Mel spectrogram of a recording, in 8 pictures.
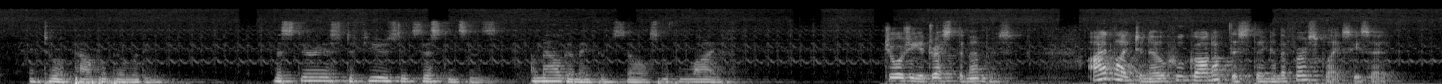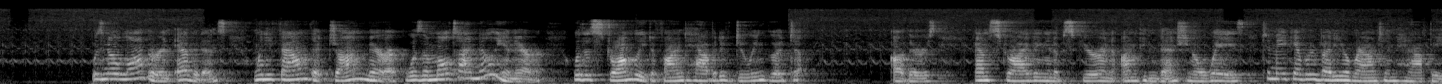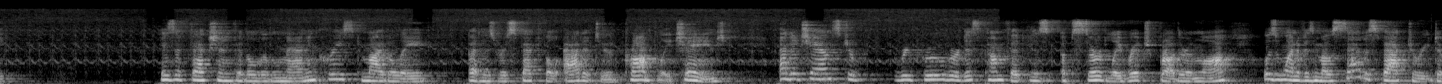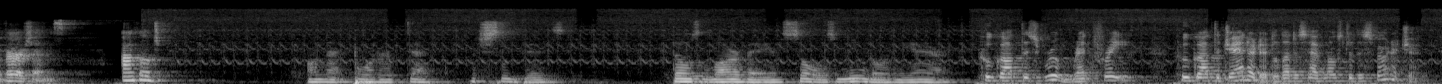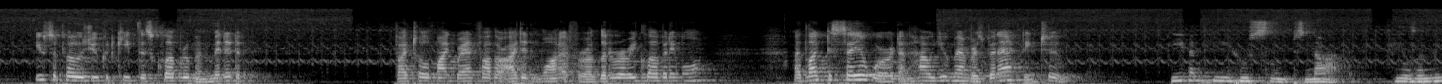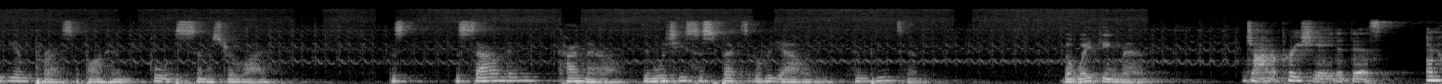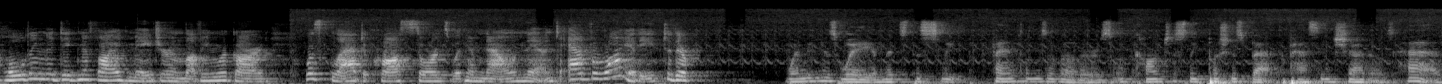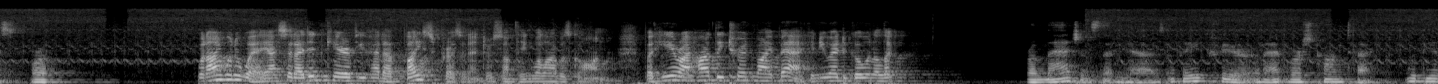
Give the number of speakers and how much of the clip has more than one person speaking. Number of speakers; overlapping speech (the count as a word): three, no overlap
